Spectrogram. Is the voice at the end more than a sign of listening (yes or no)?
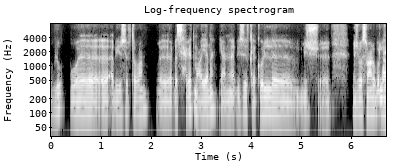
yes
